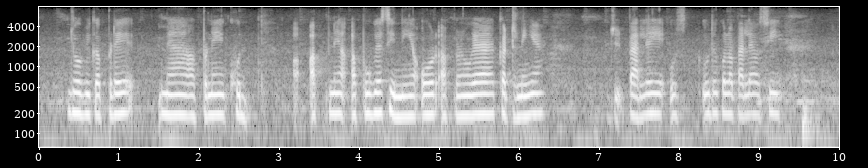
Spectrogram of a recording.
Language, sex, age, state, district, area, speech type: Dogri, female, 30-45, Jammu and Kashmir, Samba, rural, spontaneous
